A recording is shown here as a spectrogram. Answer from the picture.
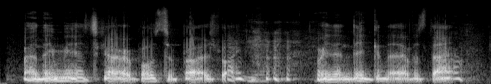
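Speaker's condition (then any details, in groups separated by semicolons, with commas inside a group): ALS; voice and lungs affected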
